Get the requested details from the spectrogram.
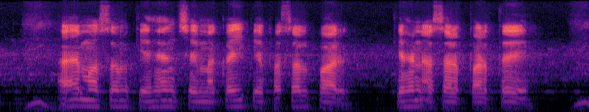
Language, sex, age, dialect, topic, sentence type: Maithili, male, 41-45, Bajjika, agriculture, question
